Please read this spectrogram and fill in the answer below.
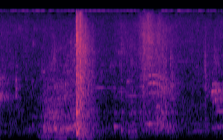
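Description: A single sharp knock or clunk just under a second in, with a faint voice after it.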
